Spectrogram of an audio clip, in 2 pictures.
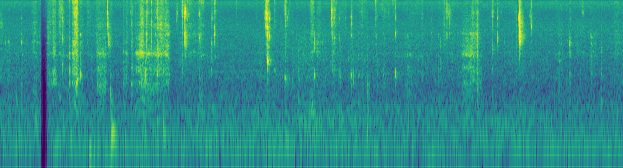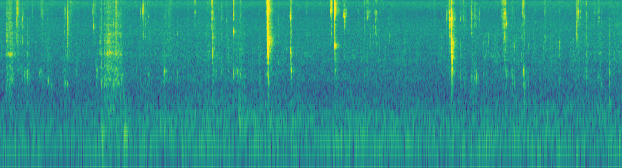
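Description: Faint close-miked eating of mint chocolate chip ice cream: chewing and mouth sounds, with scattered sharp clicks and light scrapes as a metal fork digs into the tub.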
